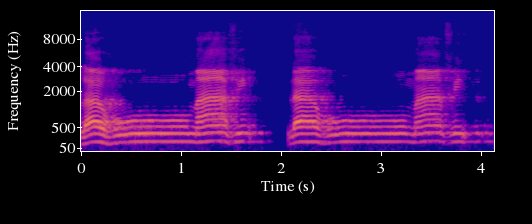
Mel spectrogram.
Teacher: Ini yang namanya mad tabi'i atau panjangnya dua harakat. Kalau kita lihat ke belakangnya setelah hamzah, setelah ha'ul dhamir tidak ada hamzah, tidak ada sukun.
